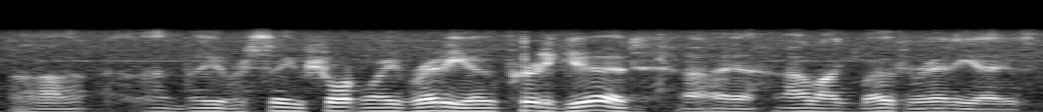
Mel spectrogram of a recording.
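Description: A man giving a casual, unscripted tour as a hobbyist host, rambling and halting, recorded on a handheld camera in a small home room. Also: on the low side, steady tone. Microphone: handheld camera's built-in mic. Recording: muffled camcorder audio with background hiss.

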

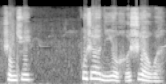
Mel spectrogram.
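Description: Deferential immortal attendant, mid-pitched woman acting. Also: animated, a little fast, a little mellow, lightly acted, rough recording. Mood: respectful. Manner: respectful, formal. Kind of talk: audio drama acting.

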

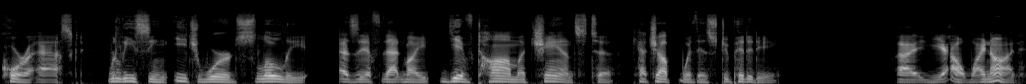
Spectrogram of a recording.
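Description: Male narrator for audio fiction: measured, slow, wry delivery with dramatic pauses, dry close recording. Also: mid-range voice, fairly bright tone, dry recording. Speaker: narrator and author.

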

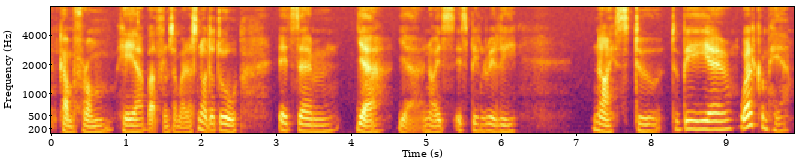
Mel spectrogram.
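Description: A woman in her forties with a strong Spanish accent, from the Canary Islands, telling her life story in a relaxed, chatty way with restarts, recorded at home. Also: lowish voice. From Canary Islands, Spain. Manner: chatty, with frequent restarts and "you know". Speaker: interviewee. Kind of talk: reflective personal storytelling. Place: living room at home, indoors.

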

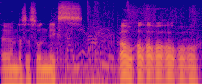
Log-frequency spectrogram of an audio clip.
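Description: A young man giving casual, rambling commentary while playing a shooter, with a slightly hoarse voice from a cold, swearing often and filling gaps with ums. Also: mid-range voice, normal speed, a little mellow, a little hiss or hum. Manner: chatty, swears often, rambling with many fillers. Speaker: gaming YouTuber. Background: game music and gunfire.

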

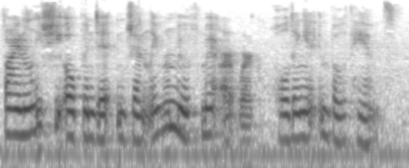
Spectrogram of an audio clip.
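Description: Bright-toned woman reading a storybook, noisy background. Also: lowish voice, brisk. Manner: animated storytelling with clear dramatic emphasis. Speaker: read-aloud host. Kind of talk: expressive children's picture-book read-aloud.

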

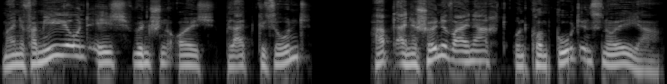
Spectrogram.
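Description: A man's voice: mid-range voice, very animated, unhurried, a little mellow, dry recording, studio quality. A man reading a fairy tale aloud as a storyteller.

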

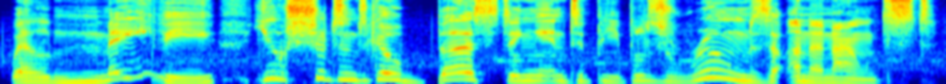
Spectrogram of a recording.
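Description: A man voicing a sharp-tongued, condescending, hot-tempered young woman in an audiobook. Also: sits high, big pitch swings, takes it slowly, no echo, voice pushed up, exaggerated voice. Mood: furious. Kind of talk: dramatic audiobook character voice.

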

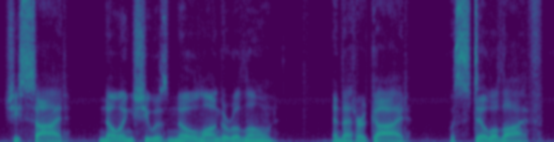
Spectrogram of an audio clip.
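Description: Low-voiced man narrating an audiobook. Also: a little slow, a bit bright. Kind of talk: scripted fiction narration.

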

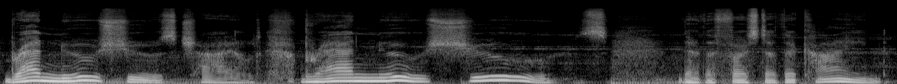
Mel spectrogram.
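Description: Man putting on a slow, ceremonious young cult leader. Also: mid-range voice, sing-song, warm tone, slight background noise, voice pushed up, full character voice. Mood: ominous, grandiose. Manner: slow, drawn-out, ritual pronouncements. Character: smug, ceremonious young male devil-cult leader, looks drugged.

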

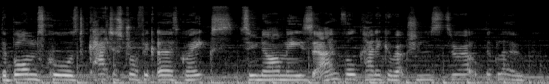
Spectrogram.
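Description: A woman's voice: mid-range voice, little pitch movement, moderate pace, music in the background, natural voice, rough recording. A woman playing a composed resistance medic in a radio drama, explaining things in a blunt, matter-of-fact way. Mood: grave, explanatory.

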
